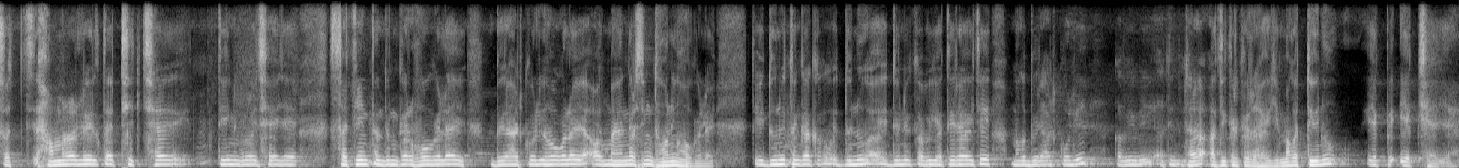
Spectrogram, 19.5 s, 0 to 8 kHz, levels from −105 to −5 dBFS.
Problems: background sounds at intervals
